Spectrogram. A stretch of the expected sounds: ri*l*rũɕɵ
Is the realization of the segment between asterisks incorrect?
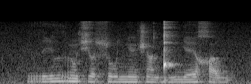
no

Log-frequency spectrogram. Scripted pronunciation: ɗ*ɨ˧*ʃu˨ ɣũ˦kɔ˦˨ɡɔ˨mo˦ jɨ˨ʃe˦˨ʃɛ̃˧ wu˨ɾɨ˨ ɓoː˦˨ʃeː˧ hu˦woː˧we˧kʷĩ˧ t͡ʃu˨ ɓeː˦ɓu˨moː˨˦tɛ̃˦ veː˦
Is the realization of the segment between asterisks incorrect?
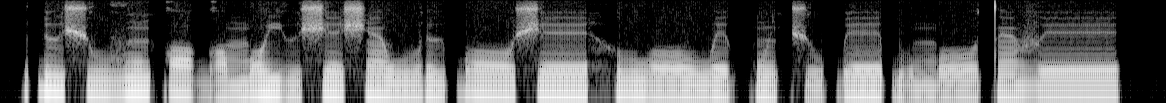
no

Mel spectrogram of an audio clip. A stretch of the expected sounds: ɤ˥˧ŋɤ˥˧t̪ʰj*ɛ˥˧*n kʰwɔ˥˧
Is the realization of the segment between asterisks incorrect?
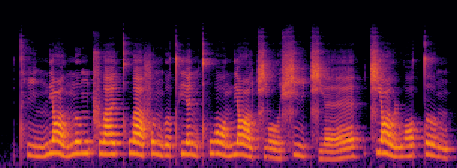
no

